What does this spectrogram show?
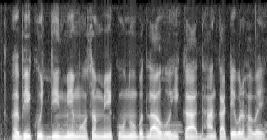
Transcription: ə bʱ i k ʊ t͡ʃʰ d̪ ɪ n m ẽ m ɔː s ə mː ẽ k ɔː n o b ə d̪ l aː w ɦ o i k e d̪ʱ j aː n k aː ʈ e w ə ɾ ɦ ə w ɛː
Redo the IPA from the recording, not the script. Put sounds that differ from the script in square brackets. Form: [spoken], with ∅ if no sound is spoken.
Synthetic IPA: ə bʱ i k ʊ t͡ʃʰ d̪ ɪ n m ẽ m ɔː s ə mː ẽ k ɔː n o b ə d̪ l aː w ɦ o i k [a] d̪ʱ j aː n k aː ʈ e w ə ɾ ɦ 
